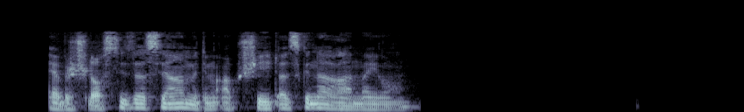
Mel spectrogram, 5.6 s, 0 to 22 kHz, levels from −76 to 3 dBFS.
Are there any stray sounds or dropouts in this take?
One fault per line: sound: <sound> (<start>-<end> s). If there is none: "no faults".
no faults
